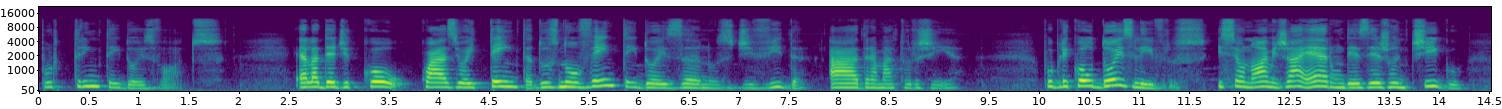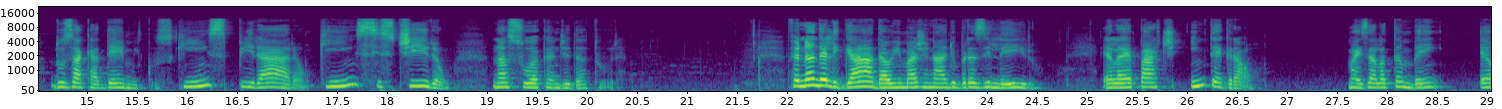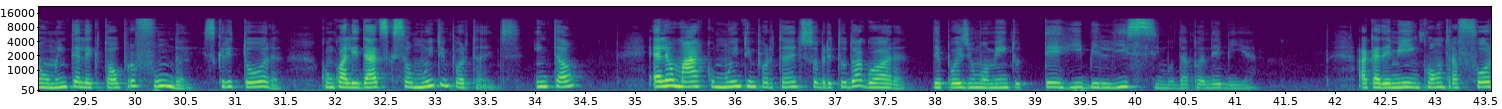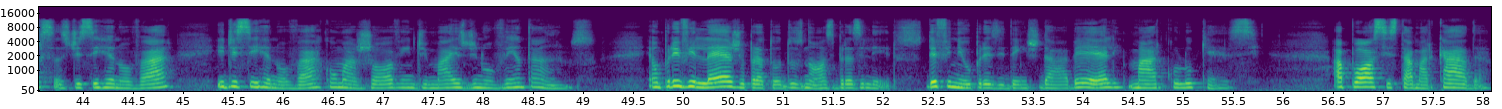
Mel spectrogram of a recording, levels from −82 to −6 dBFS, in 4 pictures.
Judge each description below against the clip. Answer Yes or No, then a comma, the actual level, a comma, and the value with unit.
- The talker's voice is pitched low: No, high, 195 Hz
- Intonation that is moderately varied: Yes, average, 3.9 semitones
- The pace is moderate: No, slow, 115 wpm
